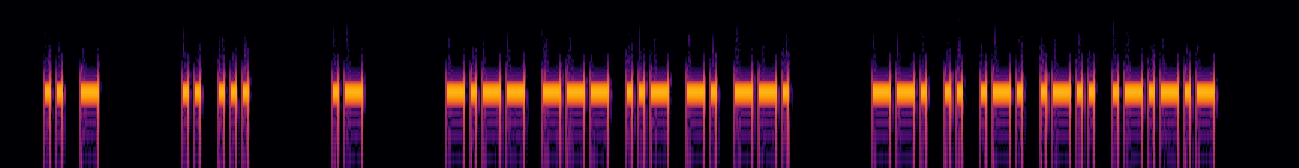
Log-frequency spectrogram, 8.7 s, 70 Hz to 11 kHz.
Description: Morse code, heard as a keyed tone, about 30 wpm, 700 Hz. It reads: IT IS A YOUNG GIRL.
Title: 2x Word-Spacing - Sentences from Top 400 Words - 30wpm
